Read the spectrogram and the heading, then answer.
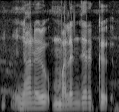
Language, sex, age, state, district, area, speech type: Malayalam, male, 60+, Kerala, Idukki, rural, spontaneous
